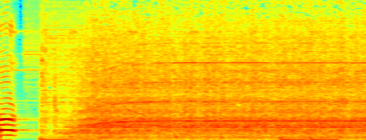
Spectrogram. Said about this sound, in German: Aber in der Schule haben die gesagt, wir sollen noch alles absaugen und unsere Sachen und Bettwäsche waschen. Absaugen? Meinst du konkret mit dem Staubsauger?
